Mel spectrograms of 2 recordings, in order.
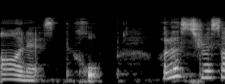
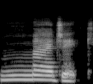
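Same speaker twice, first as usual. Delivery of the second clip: magic: first vowel lengthened and loud; 4 dB louder than usual. Persian-language lesson on English word stress: magic with stretched, louder first vowel. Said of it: "دیدی ا رو کشیدم".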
